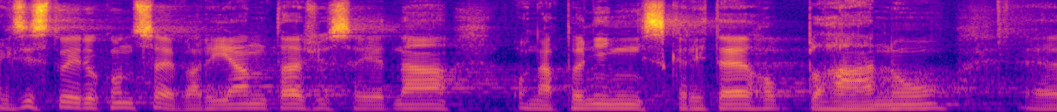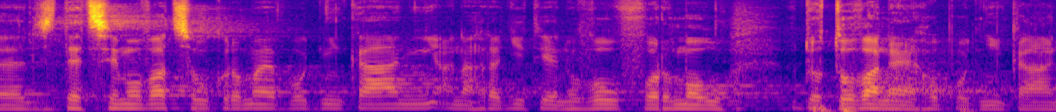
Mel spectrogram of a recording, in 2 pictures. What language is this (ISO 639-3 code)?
ces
